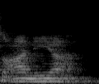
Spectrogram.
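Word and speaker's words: عانية: So that's the reason aniyatun becomes aniyatin. And when you stop, you still pronounce aniya. Okay? You don't pronounce tin or tun.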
